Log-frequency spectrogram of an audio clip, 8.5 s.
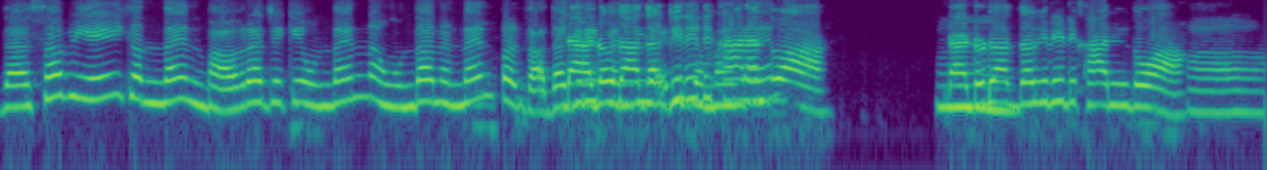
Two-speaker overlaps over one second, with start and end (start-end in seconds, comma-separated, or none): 3.8-5.2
